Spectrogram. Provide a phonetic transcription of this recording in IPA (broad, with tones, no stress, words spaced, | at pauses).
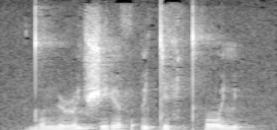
d̪o˨n̪ʏ˨ ɭʊ˩lʲʃɪ˦ ɾʲɔ˦θʔʊ˦lʲtø˨ç t̪ʰo˥lʲ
